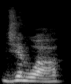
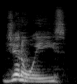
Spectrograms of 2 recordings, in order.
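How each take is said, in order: First: The word ends with a 'wahz' sound. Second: The word ends with an 'eez' sound. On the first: This is how Americans say it. The speaker calls it right. "the Americans pronounce it genoise" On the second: This is how the British say it. The speaker calls it wrong. "the British who call it Genoese"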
